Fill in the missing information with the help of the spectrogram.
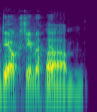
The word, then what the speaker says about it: Hideo Kojima: It's a conspiracy theory-esque about Hideo, can I ever pronounce it? Hideo Kojima? – Hideo Kojima, yeah.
